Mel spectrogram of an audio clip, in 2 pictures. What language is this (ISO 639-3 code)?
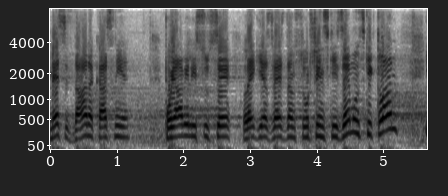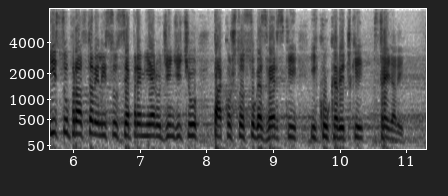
srp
